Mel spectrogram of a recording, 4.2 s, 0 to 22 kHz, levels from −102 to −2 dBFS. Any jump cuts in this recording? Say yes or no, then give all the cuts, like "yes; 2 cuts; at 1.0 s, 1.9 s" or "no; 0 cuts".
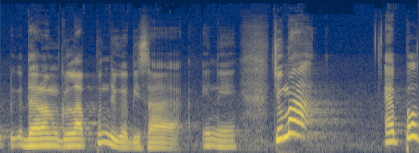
no; 0 cuts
